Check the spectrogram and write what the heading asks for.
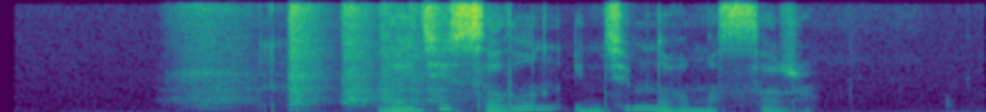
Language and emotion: Russian, neutral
